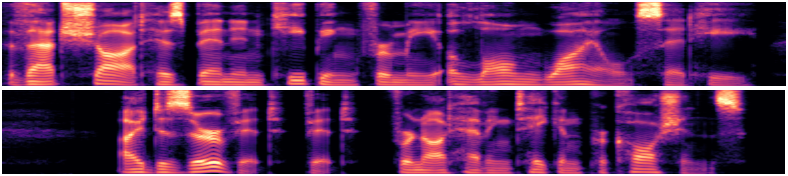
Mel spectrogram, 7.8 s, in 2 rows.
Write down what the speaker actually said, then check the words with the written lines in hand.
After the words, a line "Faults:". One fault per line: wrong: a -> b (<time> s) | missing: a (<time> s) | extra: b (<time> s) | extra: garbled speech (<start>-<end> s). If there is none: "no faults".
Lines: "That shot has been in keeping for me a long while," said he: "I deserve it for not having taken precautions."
"That shot has been in keeping for me a long while," said he: "I deserve it it for not having taken precautions."
Faults:
extra: it (5.5 s)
